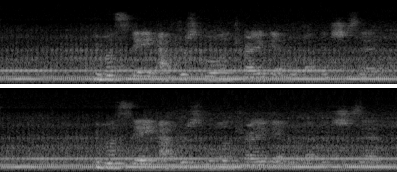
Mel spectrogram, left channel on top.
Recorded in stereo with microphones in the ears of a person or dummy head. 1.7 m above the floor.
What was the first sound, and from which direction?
A woman speaking, 85° left.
